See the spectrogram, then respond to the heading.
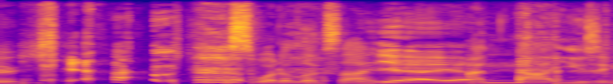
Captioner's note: laughs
